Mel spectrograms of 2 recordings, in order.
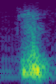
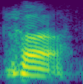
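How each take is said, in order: First: The t is said alone without a vowel. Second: The t is followed by an added vowel. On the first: The speaker calls it right. "It's just t" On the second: The speaker calls it wrong. "they might be being taught that the sound of T is tuh. Well, it's really not"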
